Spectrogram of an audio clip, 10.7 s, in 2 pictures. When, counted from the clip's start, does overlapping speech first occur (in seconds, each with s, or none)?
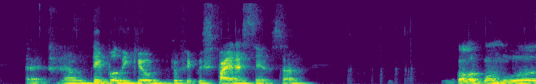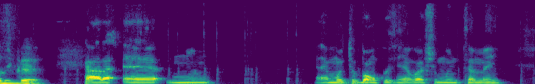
none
